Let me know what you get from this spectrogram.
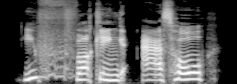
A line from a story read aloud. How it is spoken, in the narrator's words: she hisses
